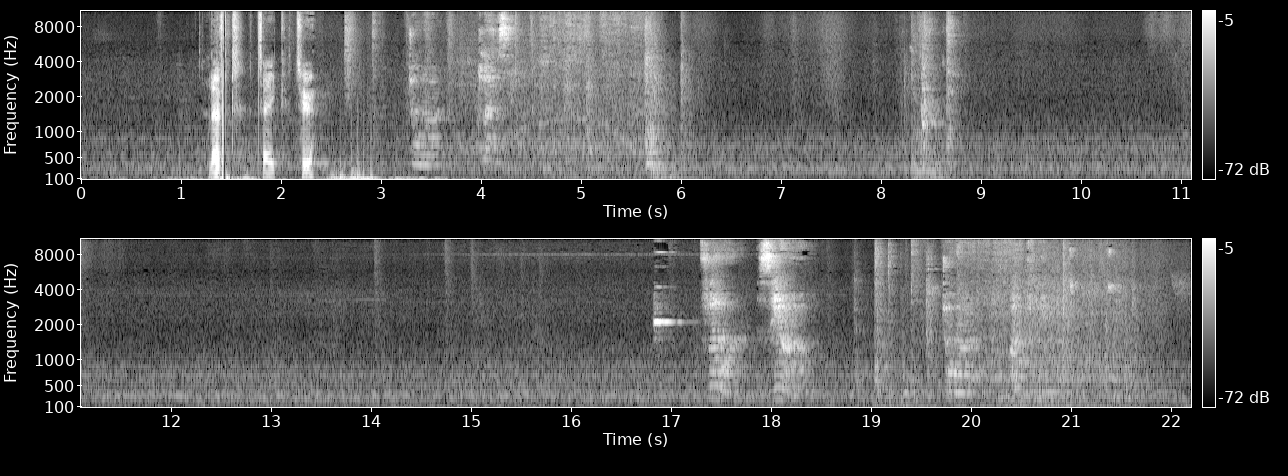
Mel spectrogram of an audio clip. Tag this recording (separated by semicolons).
closing; door; Elevator; Metal; open; opening; OWI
